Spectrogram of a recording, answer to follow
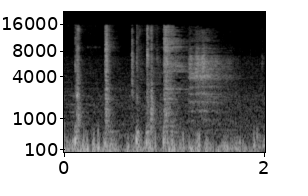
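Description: Turbocharger actuator on an IVECO Stralis clicking as the ignition is switched on, moving its lever only a very short way: not normal, which the mechanic puts down to the actuator itself or a butterfly stuck inside the turbo. Several sharp clicks in the first second, over a steady low rumble.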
